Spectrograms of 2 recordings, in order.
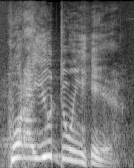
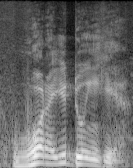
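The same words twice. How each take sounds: First: High, loud challenge from God; booming question. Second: Said in the usual way. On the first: Acted. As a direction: throw the question at them. God's question shouted, then repeated plainly.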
